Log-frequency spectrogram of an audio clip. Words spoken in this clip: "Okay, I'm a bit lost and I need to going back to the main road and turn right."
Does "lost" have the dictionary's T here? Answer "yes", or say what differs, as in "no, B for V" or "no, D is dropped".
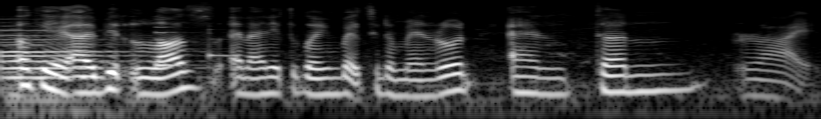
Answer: no, T is dropped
